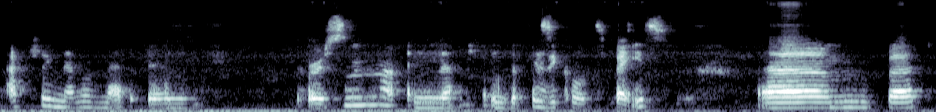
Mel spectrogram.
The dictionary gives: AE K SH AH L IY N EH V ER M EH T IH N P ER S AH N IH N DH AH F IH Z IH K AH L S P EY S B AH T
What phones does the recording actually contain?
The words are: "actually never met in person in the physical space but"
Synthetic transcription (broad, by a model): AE K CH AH L IY N EH V ER M EH T IH N P ER S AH N IH N DH AH F IH Z IH K AH L S P EY S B AH T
